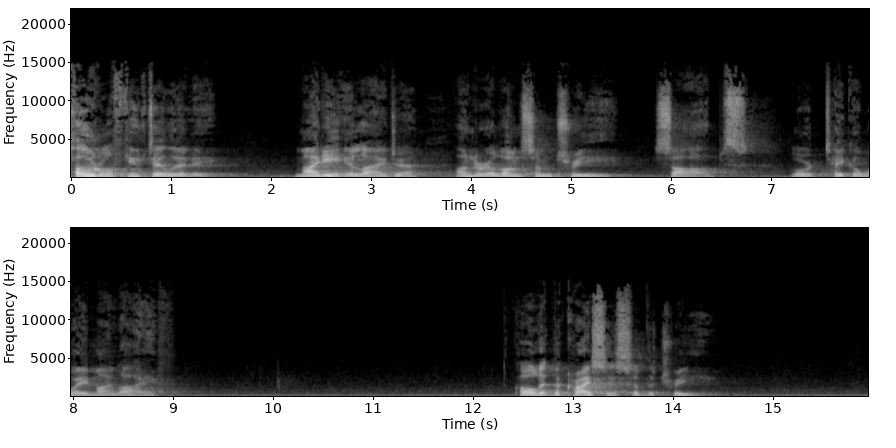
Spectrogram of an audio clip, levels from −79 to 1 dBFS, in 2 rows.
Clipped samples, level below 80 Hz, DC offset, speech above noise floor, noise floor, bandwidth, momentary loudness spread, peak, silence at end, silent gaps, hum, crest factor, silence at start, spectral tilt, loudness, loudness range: under 0.1%; -48 dBFS; under 0.1%; 24 dB; -48 dBFS; 15.5 kHz; 16 LU; -2 dBFS; 0 s; none; none; 24 dB; 0 s; -4.5 dB/octave; -24 LUFS; 8 LU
